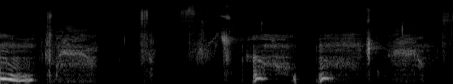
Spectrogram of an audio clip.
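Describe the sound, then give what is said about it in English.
Wet mouth noises of a woman performing oral sex on a man: smacking, sucking and slurping in irregular bursts separated by brief pauses, fairly loud and intimate, with no one speaking. “Sucking, slurping, licking your big hard cock.”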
